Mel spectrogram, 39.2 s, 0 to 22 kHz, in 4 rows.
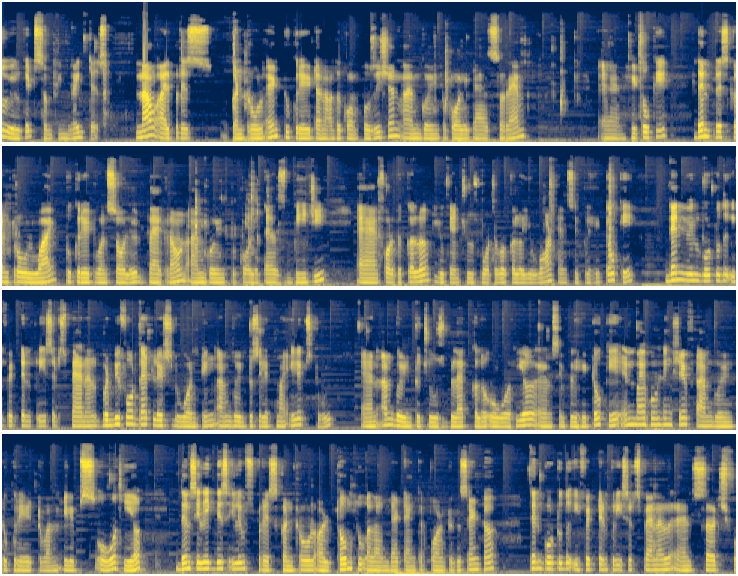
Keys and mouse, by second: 1.0 click, 3.0 ctrl+n, 5.4-7.9 typing, 8.3 Return, 9.4 ctrl+y, 11.8 s, 12.3 ctrl+a, 13.0 shift+b, 13.3 g, 14.7 click, 16.1 Return, 19.1 click, 21.4-33.8 drag, 33.8 ctrl+alt+Home, 37.7 click.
